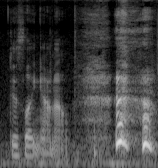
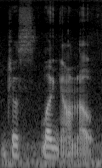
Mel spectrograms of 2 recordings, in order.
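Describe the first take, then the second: First: Higher, louder teasing repeat; playful emphasis. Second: Said in the usual way. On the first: Real, not acted. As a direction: sing it out playfully to the viewers.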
